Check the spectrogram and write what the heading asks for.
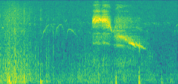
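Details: White-faced whistling ducks calling as they land on a dam at Rietspruit Game Reserve in the Lowveld of South Africa, at sunset; one high thin whistle followed by a longer falling whistle, with low thumps and faint background noise.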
